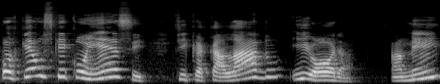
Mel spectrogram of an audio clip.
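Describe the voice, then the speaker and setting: Very slow speech from a woman, full of very wide pitch swings. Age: 60s. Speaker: missionary preacher. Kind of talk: sermon.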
